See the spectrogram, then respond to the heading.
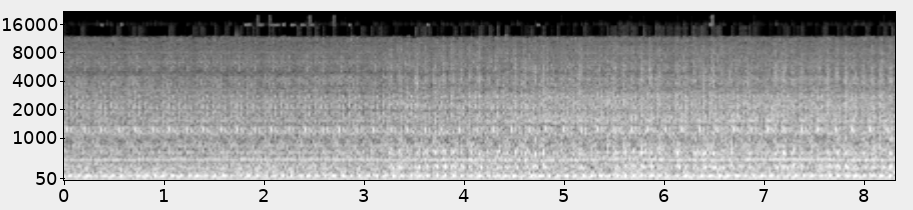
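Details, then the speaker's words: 1997 Ford F-350 7.3L Powerstroke diesel, 164,000 miles, warmed-up idle: intermittent uneven rattling knock about three times a second over the clatter, resembling rod knock; traced to a failing alternator bearing. "we got a little rattle slash knock noise so once it warms up a little bit you'll start to hear it almost sounds like a rod knock but it's intermittent"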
